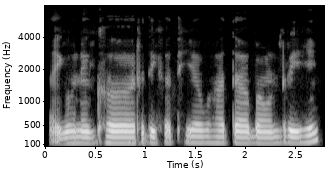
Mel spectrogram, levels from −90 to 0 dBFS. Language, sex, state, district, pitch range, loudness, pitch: Awadhi, male, Chhattisgarh, Balrampur, 120-130 Hz, -17 LUFS, 125 Hz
